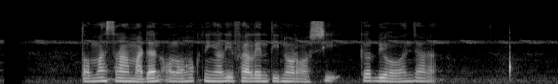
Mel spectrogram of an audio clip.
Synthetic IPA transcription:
t̪ɔmasramadanɔ̰lɔɦɔk̚niŋalifalɛnt̪inɔɾɔsikɨrdiwawaɲt͡ʃaɾa̰

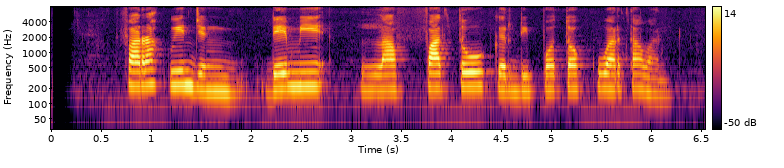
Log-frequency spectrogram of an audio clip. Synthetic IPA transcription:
faɾahkuind͡ʒɨŋdemi | lafat̪okɨrdipɔt̪ɔkuwart̪awan

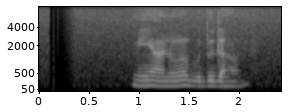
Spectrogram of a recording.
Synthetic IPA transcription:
meːanuʋəbud̪ʱud̪aɦam

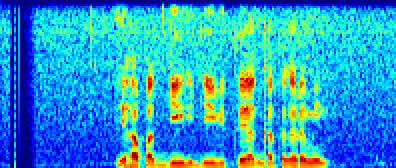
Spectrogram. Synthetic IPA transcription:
eɦapat̪̚ɡiːɦid͡ʒiːʋit̪ejak̚ɡat̪əkəɾəmin

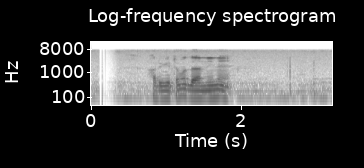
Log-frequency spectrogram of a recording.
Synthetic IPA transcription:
aɾujeʈəməd̪anːinɛː

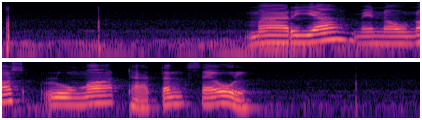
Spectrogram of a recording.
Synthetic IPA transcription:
maɾiamenɔunɔsluŋɔɖ̥ä̤t̪əŋseul

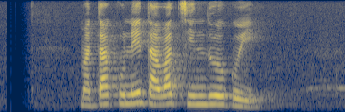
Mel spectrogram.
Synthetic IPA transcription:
mat̪akunet̪aβat̪t͡sind̪uokuj

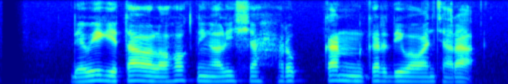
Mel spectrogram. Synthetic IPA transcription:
dɛwiɡit̪aɔlɔɦɔk̚niŋaliʃahɾukː | ankɨrdiwawaɲt͡ʃaɾa̰

